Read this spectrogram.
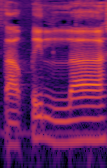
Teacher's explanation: huruf lam jalalahnya itu kita baca tipis. Kita baca tarkik. Sehingga kita baca wal yattaqillah.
